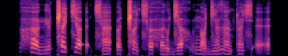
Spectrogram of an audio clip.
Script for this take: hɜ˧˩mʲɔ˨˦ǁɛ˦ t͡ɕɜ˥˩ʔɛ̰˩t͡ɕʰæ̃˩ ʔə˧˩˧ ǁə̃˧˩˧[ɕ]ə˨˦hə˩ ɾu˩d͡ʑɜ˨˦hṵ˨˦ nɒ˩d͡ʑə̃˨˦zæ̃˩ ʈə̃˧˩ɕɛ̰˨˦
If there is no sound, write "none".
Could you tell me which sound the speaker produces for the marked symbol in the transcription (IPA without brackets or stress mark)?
t͡ɕʰ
